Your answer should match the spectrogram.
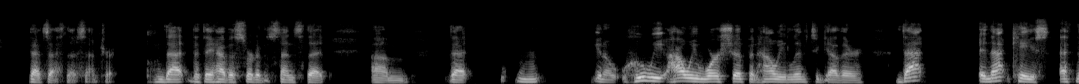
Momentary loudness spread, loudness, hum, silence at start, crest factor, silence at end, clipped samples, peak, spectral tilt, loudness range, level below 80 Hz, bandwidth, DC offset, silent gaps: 16 LU; -23 LUFS; none; 0.3 s; 18 dB; 0 s; under 0.1%; -6 dBFS; -6.5 dB/octave; 6 LU; -68 dBFS; 8.8 kHz; under 0.1%; none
